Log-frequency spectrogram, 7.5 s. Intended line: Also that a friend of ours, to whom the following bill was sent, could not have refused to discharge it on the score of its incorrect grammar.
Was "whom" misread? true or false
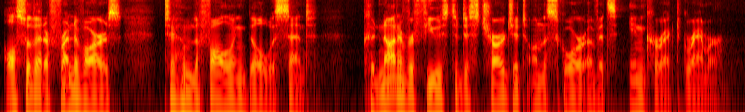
false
